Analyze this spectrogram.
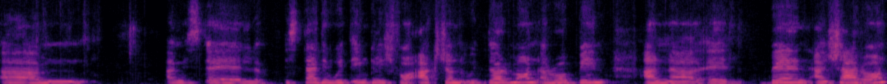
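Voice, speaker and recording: A woman speaks very slowly in a Somali accent, her pitch high and her pitch variation ordinary. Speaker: adult learner. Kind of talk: testimony. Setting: video call. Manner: halting.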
